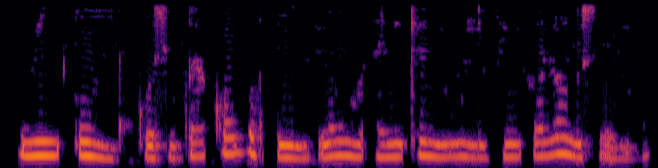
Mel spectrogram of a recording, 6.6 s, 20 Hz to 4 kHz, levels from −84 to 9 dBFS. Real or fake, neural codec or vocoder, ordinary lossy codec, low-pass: real; none; none; 3.6 kHz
